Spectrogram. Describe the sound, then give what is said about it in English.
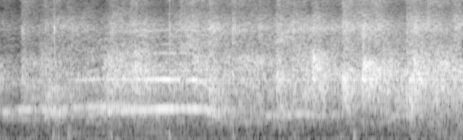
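A crowd applauds the judges after their scores are read out at a poetry competition, a dense wash of many hands clapping at once with no voices rising above it, holding at an even, moderate loudness throughout. “Always, always, always applaud the judges.”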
